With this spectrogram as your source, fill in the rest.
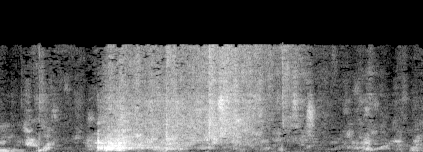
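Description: Muddy water splashes and sloshes.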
